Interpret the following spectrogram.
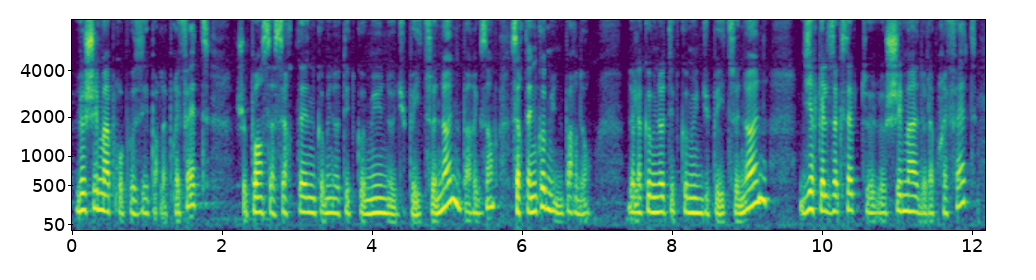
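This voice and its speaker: A local elected official, a woman, delivers a partly improvised political statement, speaking deliberately and hesitantly and repeating phrases for emphasis. Her voice sits fairly low, husky and warm, with noticeable vocal fry.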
